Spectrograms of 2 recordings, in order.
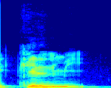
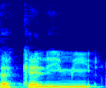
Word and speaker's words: كلمي: في كلمي، وليس كلمي، خطأ، كلمي، في كلمي بالكسر، كلمي.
